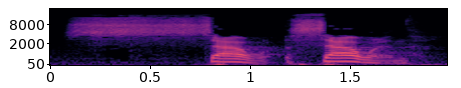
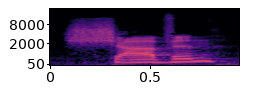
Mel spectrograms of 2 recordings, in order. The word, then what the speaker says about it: Samhain: The standard Irish pronunciation is Samhain. Okay. With the ow as in cow. Other pronunciations that follow with many Gaelic dialects include Samhain, Shavin, and Soin.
